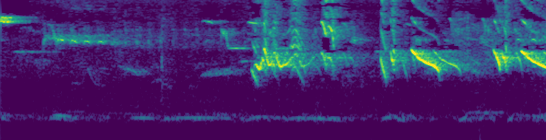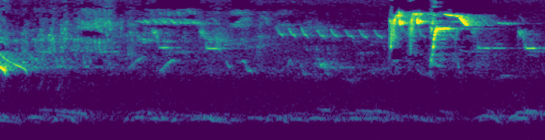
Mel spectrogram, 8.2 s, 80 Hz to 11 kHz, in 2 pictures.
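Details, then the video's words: A song thrush sings in spring, recorded by Huawei P30 Pro: rapid scratchy, twittering notes with sharp descending whistles in a burst, then a short high phrase after a pause, over a soft constant hum. "Drozd Śpiewak. Wiosenny koncert ptaków."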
